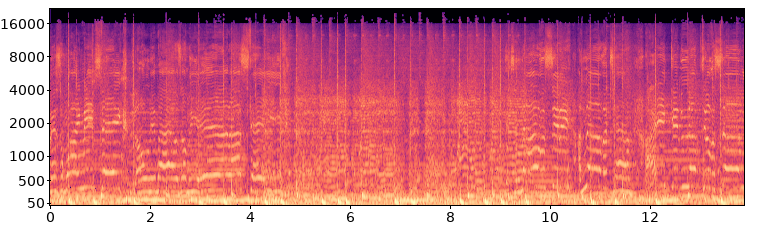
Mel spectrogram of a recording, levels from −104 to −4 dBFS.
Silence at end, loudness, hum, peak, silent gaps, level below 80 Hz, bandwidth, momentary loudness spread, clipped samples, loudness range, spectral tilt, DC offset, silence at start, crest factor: 0 s; -13 LUFS; none; 0 dBFS; none; -16 dBFS; 17.5 kHz; 3 LU; under 0.1%; 1 LU; -5 dB/octave; under 0.1%; 0 s; 12 dB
